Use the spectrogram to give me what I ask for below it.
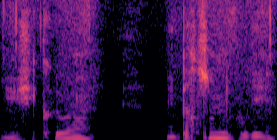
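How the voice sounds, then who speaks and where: A man with a southern French accent giving casual, excitable gaming commentary, often breaking into loud exclamations and swearing. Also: mid-range voice, brisk, slightly rough. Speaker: gamer.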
